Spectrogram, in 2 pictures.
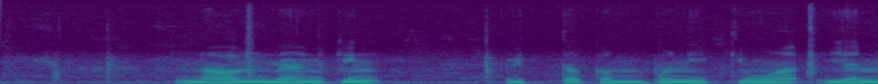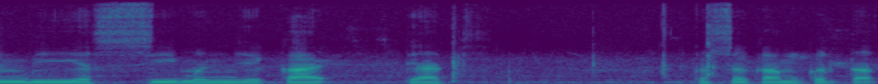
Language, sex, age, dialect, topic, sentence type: Marathi, male, 36-40, Standard Marathi, banking, question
